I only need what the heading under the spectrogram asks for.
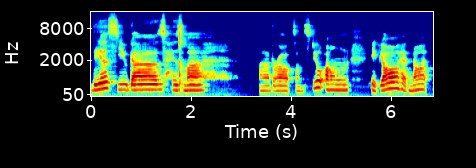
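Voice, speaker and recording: Indoors at home, a lifestyle vlogger in her 50s talks straight to her viewers, calling them y'all, in a rambling, folksy home vlog. Her mid-range voice is extremely slow with fairly even intonation, and the wired clip-on mic picks up a little hiss or hum.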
